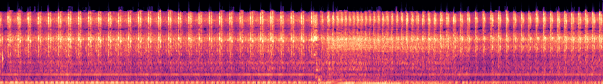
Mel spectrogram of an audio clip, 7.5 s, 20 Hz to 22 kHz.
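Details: Honda B20z engine at idle with a light, fast, evenly paced tick over the engine note; a top-end ticking noise of unknown origin.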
